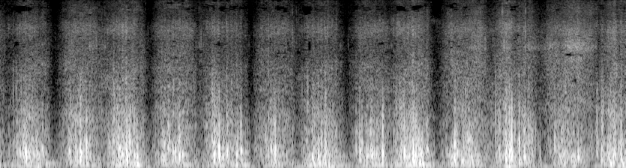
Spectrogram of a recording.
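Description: Fingertips and nails scratch back and forth across the textured surface of a woven fabric rug. The result is a soft, rough rasping rustle in rhythmic swells of roughly a stroke and a half per second, with most of the sound in the low-mid range and little high brightness.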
